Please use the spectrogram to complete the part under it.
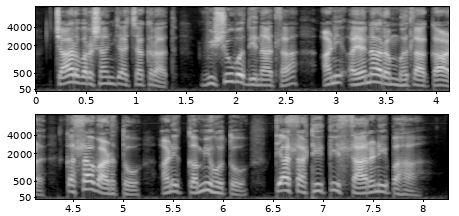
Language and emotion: Marathi, neutral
